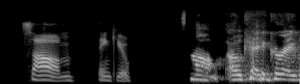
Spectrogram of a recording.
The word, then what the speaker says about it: Sahm: family institute just how do you say your last name i want to make sure i'm getting it correct sam thank you oh okay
